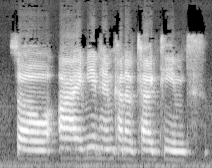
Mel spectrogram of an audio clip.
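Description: Very slow, medium-pitched woman in an American accent, bright, sharp tone and fairly even intonation. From Michigan, Grand Rapids. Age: 30s. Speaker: college sports information director. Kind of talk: interview conversation.

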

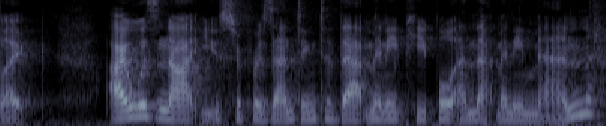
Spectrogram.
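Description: Speaking with a New York accent, a woman with a fairly low pitch and a bright, sharp tone uses ordinary pitch variation in a very clean recording with a silent background. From New York, the Bronx. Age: 40s. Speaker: realtor, former creative director. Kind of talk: casual interview.

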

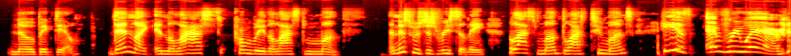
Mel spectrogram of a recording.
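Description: A woman with an American accent speaks at medium pitch and a fairly slow pace, her bright, sharp tone making very wide pitch swings at a very even loudness. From Jamaica, raised Middle East, Europe, US. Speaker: intelligence advisor and speaker. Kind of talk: interview conversation.

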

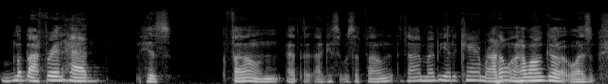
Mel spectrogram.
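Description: The speaker goes at a very fast pace with ordinary pitch variation and big swings in loudness. The recording is very clean, with a silent background. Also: man, fairly high pitch for a man. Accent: Southern US. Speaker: drag performer and podcast host. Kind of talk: casual chat.

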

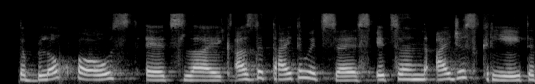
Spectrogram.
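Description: In a Bulgarian accent, the speaker goes at a very slow pace with a dark, mellow tone and ordinary pitch variation. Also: woman, hardly any pauses, very even loudness. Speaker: software developer. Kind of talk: casual interview.

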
